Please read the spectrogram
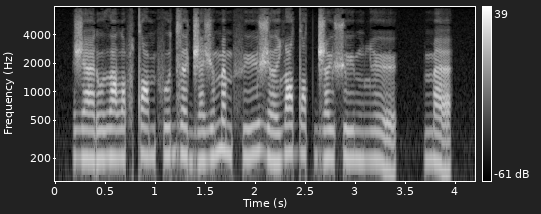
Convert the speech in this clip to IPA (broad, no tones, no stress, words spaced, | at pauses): ʒæːɾuða lˠuftˤyːmfud͡zəː d͡ʒæʒʏmæm fyː ʒəːʎʏː dˤytˤd͡ʒyː ʃyːm ʎʏː | mæ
